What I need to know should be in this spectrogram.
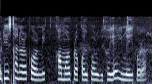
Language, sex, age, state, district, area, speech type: Assamese, female, 18-30, Assam, Kamrup Metropolitan, urban, read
